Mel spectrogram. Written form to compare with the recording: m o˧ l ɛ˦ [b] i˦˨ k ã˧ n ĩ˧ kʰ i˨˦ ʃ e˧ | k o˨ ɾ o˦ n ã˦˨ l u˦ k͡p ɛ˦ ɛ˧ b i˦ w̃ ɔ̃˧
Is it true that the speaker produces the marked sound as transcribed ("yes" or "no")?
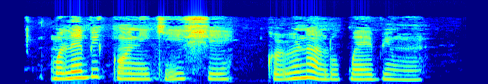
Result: yes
